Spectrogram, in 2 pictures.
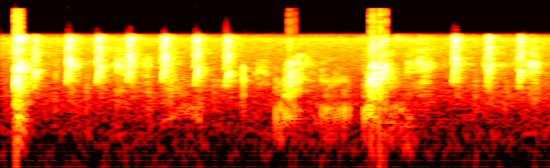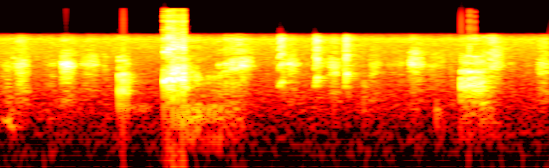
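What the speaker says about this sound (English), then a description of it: "He doesn't bark. I think he's half Chewbacca" A dog close by lets out a long series of throaty, rumbling growls and moaning whines in rapid, uneven bursts, with no barking.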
